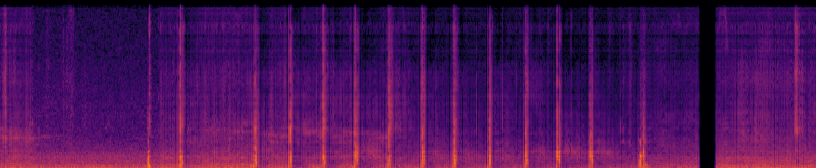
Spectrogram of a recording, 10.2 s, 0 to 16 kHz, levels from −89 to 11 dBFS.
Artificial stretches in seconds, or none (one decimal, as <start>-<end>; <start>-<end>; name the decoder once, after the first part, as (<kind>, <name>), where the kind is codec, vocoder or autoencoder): 0.0-0.4 (vocoder, BigVGAN v2); 2.0-10.2

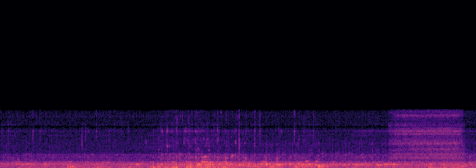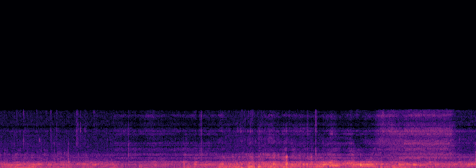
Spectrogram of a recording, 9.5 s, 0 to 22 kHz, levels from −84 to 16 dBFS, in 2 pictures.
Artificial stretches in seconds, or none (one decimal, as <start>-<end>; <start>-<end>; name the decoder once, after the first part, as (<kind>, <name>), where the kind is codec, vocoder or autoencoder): 5.9-7.0 (codec, SNAC); 7.4-8.8

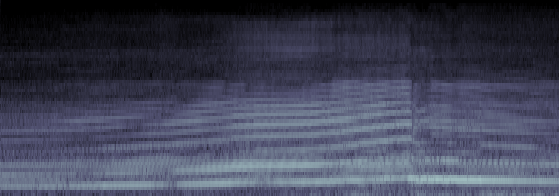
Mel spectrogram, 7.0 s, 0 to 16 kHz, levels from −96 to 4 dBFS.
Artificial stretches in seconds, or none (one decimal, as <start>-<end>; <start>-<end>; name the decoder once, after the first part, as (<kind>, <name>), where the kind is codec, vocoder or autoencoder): 0.4-1.3 (vocoder, Vocos); 4.1-6.0

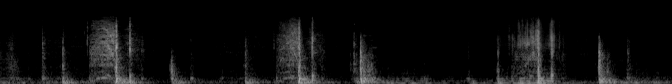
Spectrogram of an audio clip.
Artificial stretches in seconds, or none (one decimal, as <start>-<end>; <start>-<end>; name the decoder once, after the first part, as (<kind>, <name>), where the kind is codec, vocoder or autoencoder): 3.9-5.8 (vocoder, BigVGAN v2)

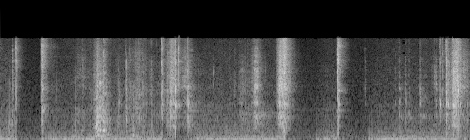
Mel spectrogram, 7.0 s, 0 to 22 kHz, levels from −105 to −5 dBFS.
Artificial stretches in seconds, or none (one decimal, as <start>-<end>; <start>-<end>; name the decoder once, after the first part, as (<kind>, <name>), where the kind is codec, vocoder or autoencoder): 0.6-2.2 (vocoder, BigVGAN v2); 4.8-5.8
